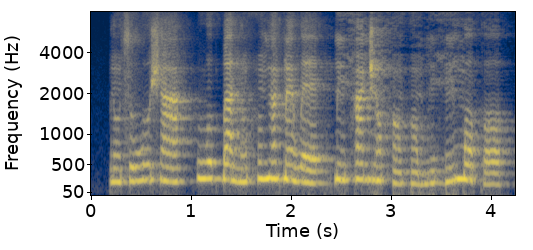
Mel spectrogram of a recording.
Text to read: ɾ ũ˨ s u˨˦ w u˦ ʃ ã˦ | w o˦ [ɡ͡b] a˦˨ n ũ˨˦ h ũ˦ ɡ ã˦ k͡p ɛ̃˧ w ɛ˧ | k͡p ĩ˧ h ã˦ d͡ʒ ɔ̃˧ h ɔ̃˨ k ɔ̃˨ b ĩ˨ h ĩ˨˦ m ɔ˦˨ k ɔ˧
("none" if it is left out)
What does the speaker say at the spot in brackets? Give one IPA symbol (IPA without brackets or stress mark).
ɡ͡b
